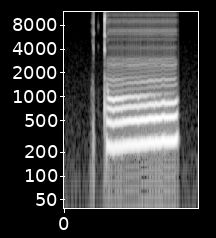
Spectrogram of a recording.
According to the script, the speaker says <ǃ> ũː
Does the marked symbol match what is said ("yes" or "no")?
no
